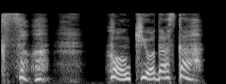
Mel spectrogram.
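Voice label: Japanese, Voice; BREAK; GF Alarm; NZ75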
